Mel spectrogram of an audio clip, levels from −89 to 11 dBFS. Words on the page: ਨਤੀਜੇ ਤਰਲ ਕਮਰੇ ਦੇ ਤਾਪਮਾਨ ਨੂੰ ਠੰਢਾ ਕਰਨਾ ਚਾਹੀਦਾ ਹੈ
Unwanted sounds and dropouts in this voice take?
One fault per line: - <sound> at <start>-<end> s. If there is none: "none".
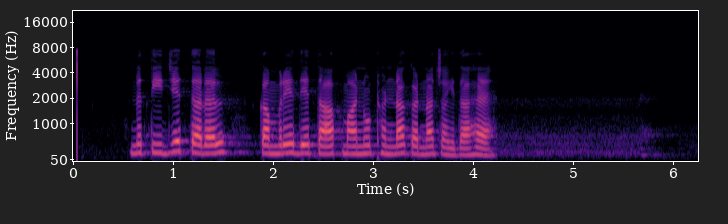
none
